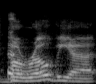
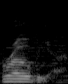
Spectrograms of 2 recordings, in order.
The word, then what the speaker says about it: Barovia: It's Barovia, not Brovia.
